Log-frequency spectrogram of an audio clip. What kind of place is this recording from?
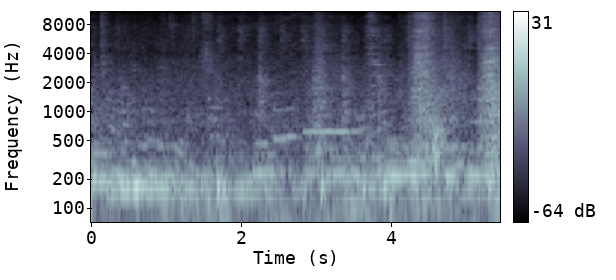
cafe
